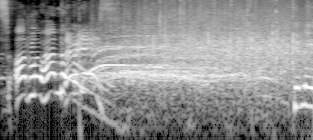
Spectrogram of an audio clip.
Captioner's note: cheers and applause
